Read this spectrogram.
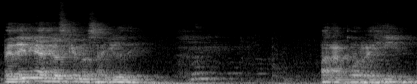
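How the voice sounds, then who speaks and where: A man's voice: mid-range voice, takes it slowly, dull audio, a little hiss or hum. A man preaching a sermon as a pastor, emphatic and often putting questions straight to the congregation. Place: church hall. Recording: very echoey church hall from far off.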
